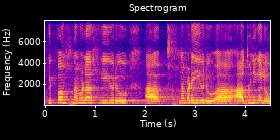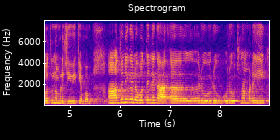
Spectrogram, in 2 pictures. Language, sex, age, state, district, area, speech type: Malayalam, female, 18-30, Kerala, Pathanamthitta, rural, spontaneous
